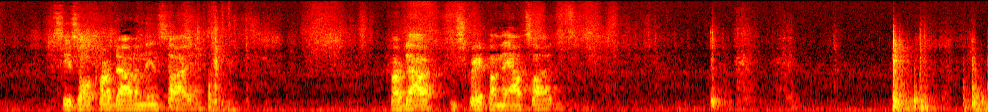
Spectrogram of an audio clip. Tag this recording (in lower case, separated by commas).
speech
